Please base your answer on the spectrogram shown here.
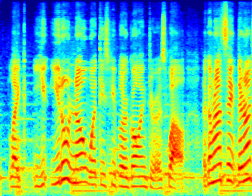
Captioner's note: none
